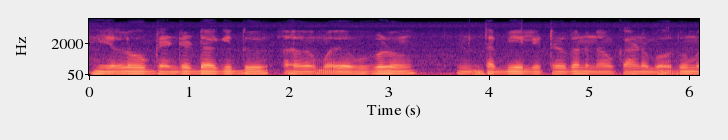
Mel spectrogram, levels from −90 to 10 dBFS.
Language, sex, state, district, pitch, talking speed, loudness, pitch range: Kannada, male, Karnataka, Koppal, 105 Hz, 120 wpm, -15 LUFS, 100-110 Hz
